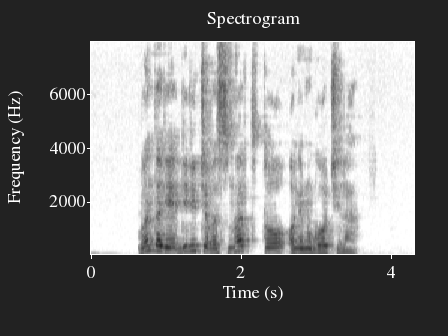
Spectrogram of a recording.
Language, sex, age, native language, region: Slovenian, male, 50-59, Slovenian, Gorenjska region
